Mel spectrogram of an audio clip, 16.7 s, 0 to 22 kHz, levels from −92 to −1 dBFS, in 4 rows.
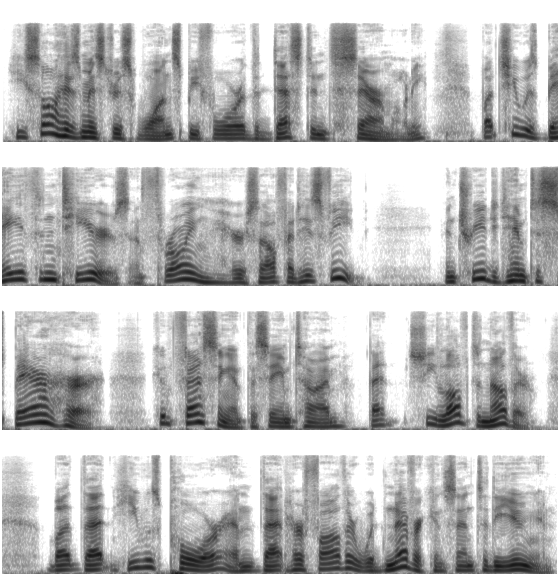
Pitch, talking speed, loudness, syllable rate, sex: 130 Hz, 180 wpm, -18 LUFS, 5.1 syllables/s, male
